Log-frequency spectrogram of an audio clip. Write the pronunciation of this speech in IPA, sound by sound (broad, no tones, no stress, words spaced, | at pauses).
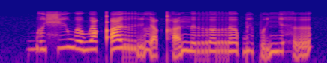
ɡ͡bɤçi wʌwœqʼɜ rḭlɛ̰qʰə̰ nərɔrʌ ɓipə̰ ɲɛhə̰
